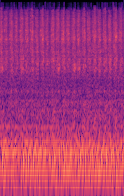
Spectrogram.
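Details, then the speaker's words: Buick engine started after sitting two weeks, cold idle lumpy and uneven with a definite miss, also when revved, and idling too fast; owner wonders about vapor lock; misfire at idle, cause not found. "if I rev it it's running but misfiring don't know if you can hear it but this definite miss there"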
